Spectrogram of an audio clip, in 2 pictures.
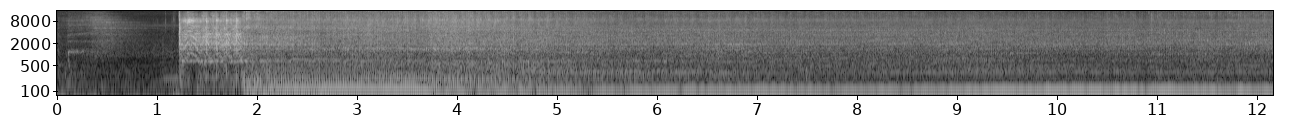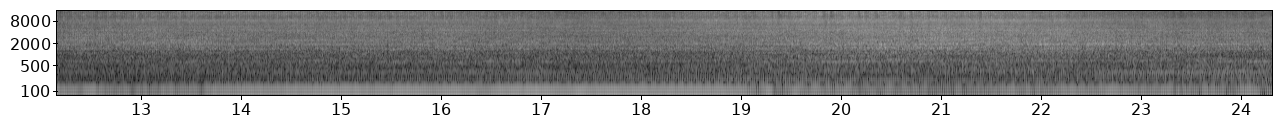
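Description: A 2008 Suzuki GSX-R 750 sport bike cranks briefly and fires up about a second in, revving once before settling into a steady, loud, close idle that holds for over twenty seconds without speech.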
